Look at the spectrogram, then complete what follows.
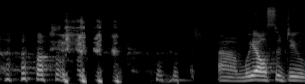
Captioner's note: laugh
